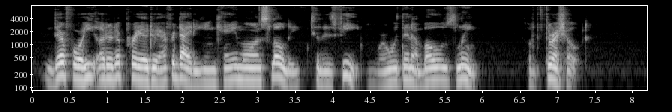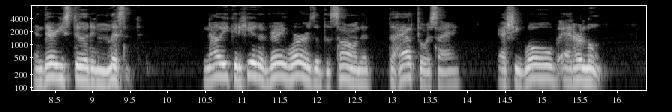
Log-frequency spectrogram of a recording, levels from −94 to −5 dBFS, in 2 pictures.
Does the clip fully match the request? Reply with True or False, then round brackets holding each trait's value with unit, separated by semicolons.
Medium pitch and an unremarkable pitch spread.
True (150 Hz; 3.9 semitones)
